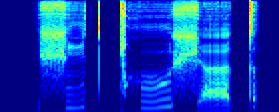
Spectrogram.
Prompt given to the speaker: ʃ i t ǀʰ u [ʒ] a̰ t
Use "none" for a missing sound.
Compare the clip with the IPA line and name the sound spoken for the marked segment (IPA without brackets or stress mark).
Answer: ʃ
